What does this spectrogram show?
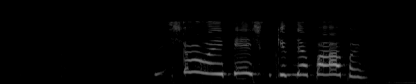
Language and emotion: Russian, positive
